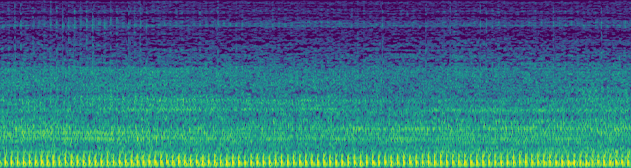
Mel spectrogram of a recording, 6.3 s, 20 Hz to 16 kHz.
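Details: Robin Subaru EX21 7 HP 211 cc air-cooled four-stroke OHC single-cylinder horizontal-shaft engine, CDI ignition, not new: smooth, regular chugging at a steady fast rate with a deep even exhaust note, no tapping or misfire; normal running.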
